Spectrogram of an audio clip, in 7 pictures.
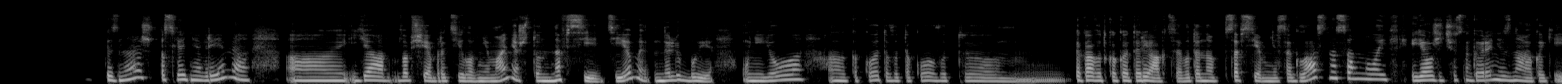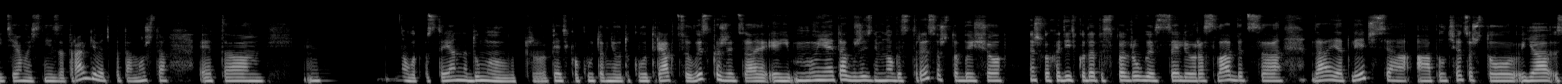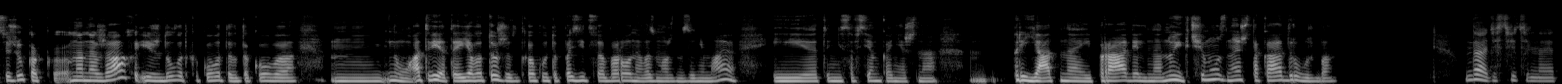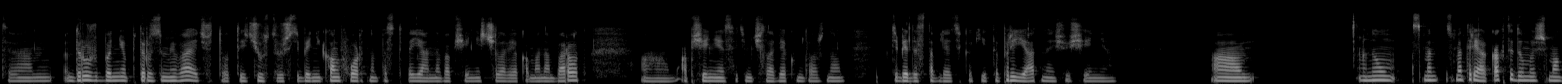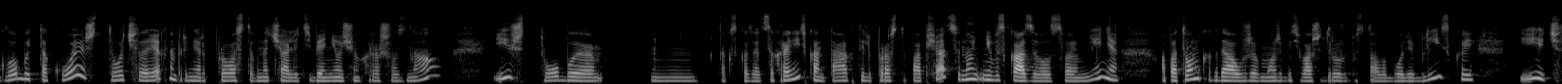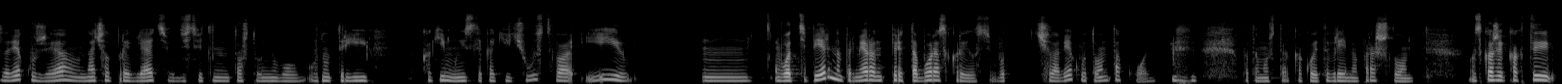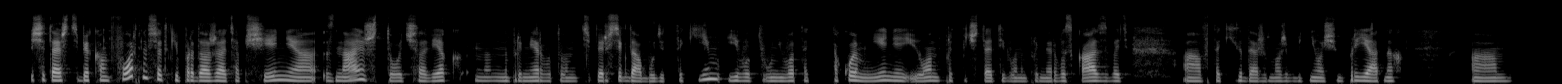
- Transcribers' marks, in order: other background noise; tapping; chuckle
- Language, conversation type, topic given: Russian, advice, Как обсудить с другом разногласия и сохранить взаимное уважение?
